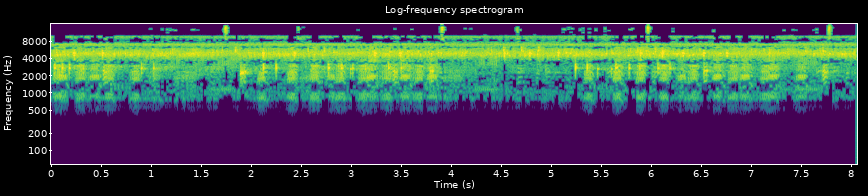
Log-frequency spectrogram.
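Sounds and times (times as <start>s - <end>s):
Amazon night forest and jungle ambience: 0.0s - 8.0s.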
